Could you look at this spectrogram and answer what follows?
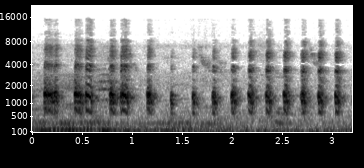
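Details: Chukar calling in a steady run of loud, harsh clucks, roughly three each second, evenly repeated throughout with little background noise.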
